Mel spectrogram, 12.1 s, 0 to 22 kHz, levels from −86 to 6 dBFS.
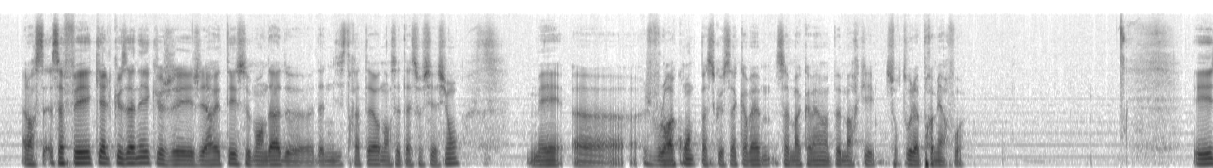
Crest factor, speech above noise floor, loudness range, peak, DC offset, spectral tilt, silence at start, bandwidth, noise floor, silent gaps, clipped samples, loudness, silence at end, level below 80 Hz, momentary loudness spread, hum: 20 dB; 33 dB; 7 LU; -2 dBFS; under 0.1%; -5.5 dB/octave; 0.2 s; 15.5 kHz; -54 dBFS; none; under 0.1%; -22 LUFS; 0 s; -48 dBFS; 16 LU; none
